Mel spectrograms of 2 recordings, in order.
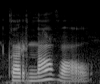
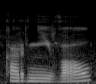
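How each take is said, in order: First: The second vowel sounds like 'a'. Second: The second vowel sounds like 'ee'. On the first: The speaker calls it wrong. "Не карнавал" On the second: The speaker calls it right. "а карнівал"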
